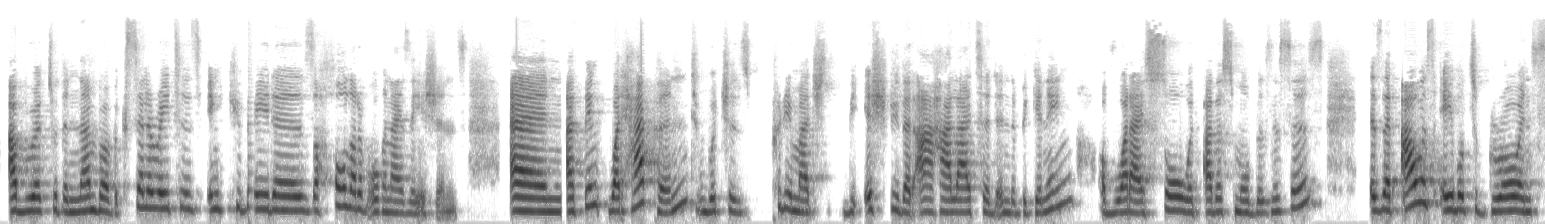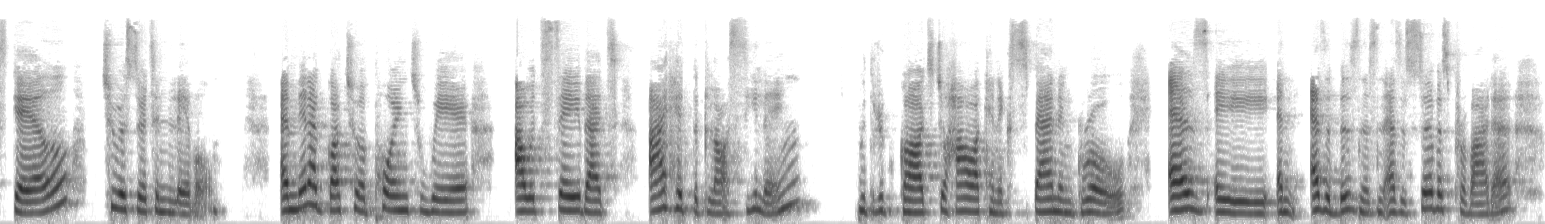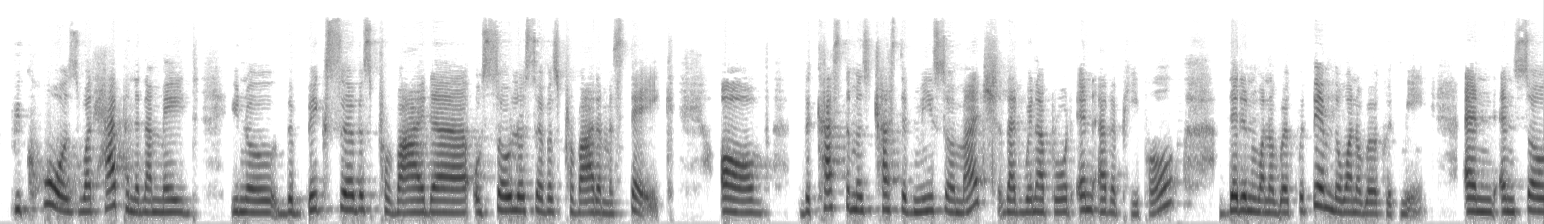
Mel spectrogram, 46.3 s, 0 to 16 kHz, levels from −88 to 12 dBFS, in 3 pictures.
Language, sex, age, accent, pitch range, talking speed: English, female, 20-39, South African, 195-240 Hz, 175 wpm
